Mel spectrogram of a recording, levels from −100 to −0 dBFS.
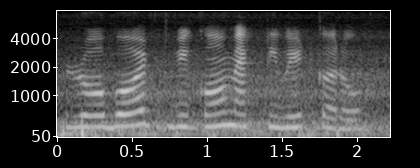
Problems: constant background noise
